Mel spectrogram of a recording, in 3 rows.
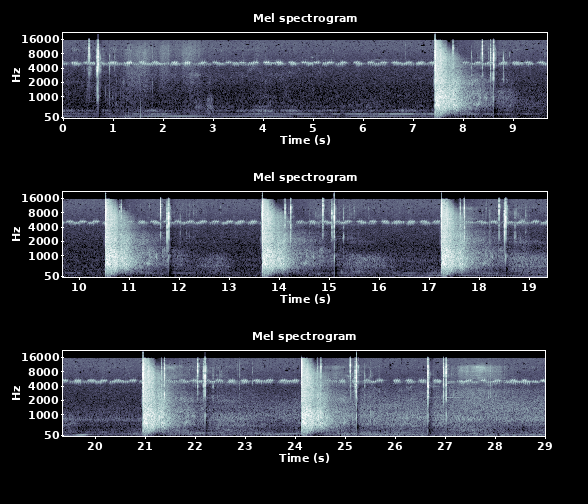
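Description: Six shots from a Taurus 856 snub-nose revolver in .38 Special, fired single action about every three to four seconds, each a sharp crack with a short echo, with light clicks between shots as the hammer is cocked. A steady insect trill runs behind.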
